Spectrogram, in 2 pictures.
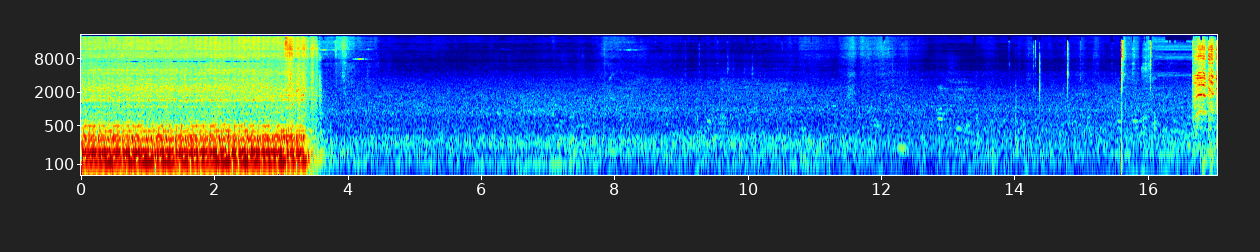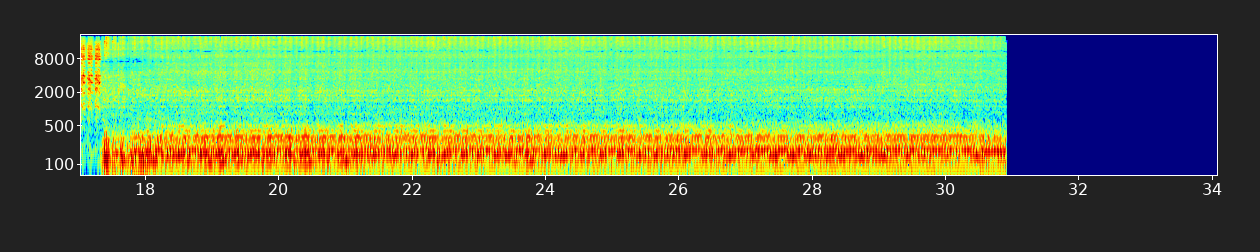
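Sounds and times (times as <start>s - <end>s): motorcycle engine idling: 0.0s - 3.5s, 16.7s - 30.9s
electric starter cranking: 16.7s - 18.0s.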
